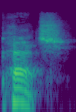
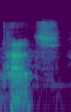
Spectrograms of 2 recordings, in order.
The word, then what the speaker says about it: Pech: Is it pronounced Peck or is it pronounced Petch? Here we go. I've always said Petch, but like I think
